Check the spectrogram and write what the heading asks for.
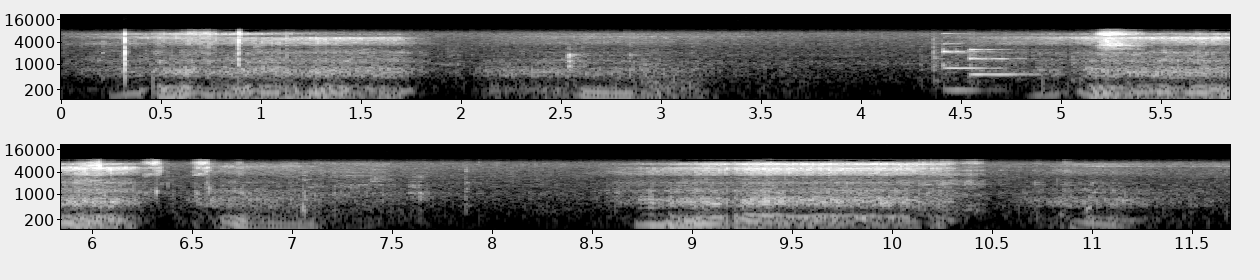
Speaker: Nigga, I got you on camera snoring.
